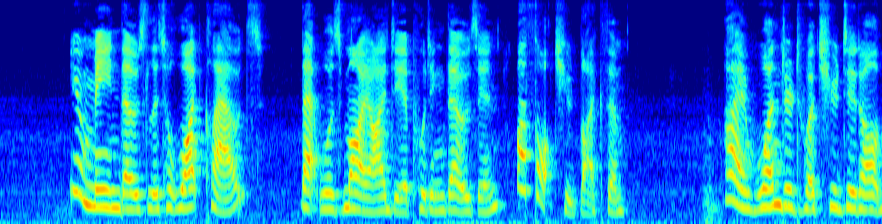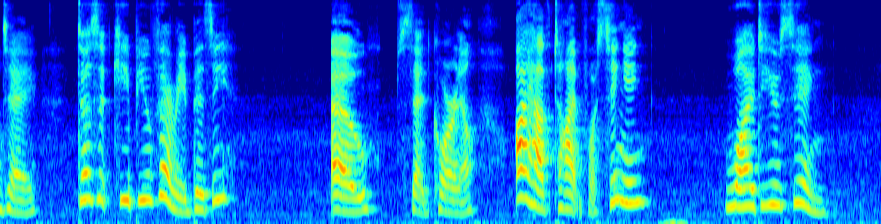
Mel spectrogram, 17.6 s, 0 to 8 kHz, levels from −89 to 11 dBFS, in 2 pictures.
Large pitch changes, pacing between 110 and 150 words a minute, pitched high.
Yes: wide, 6.3 semitones; average, 145 wpm; high, 230 Hz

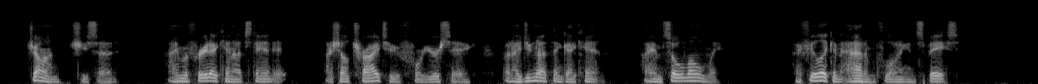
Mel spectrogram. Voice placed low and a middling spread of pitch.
Yes: low, 125 Hz; average, 4.3 semitones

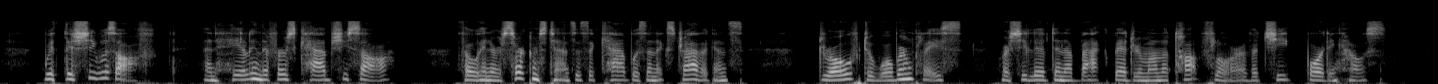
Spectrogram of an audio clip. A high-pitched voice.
Yes: high, 200 Hz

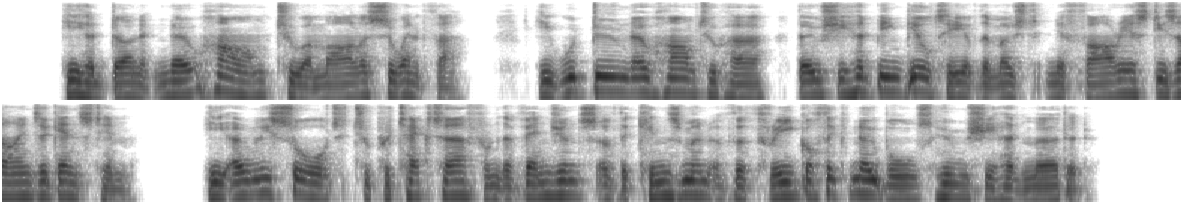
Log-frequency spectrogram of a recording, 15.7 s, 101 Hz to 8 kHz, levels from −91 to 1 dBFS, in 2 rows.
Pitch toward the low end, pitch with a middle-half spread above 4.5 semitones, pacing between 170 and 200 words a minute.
No: low, 120 Hz; average, 3.1 semitones; average, 180 wpm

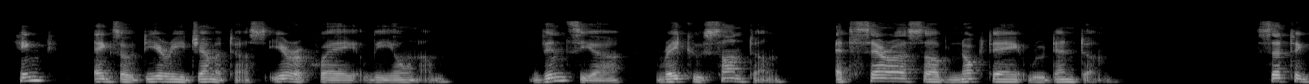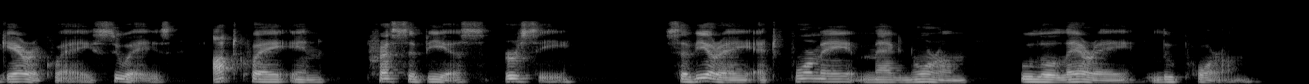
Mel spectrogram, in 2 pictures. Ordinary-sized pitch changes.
Yes: average, 3.9 semitones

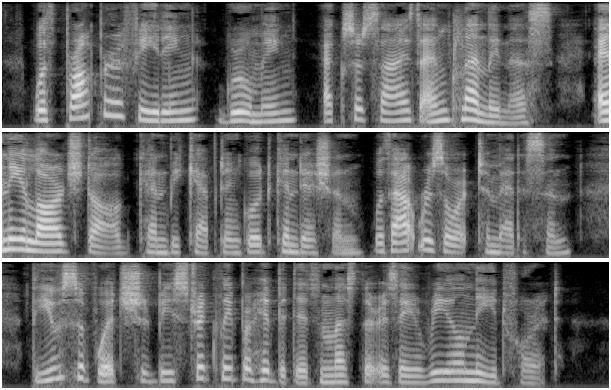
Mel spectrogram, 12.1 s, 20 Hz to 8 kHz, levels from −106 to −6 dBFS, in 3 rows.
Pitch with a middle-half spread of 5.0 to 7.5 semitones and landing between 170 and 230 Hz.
Yes: average, 5.3 semitones; high, 190 Hz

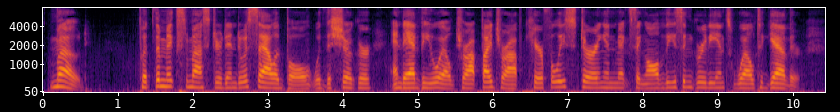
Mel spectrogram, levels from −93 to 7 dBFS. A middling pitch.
Yes: medium, 175 Hz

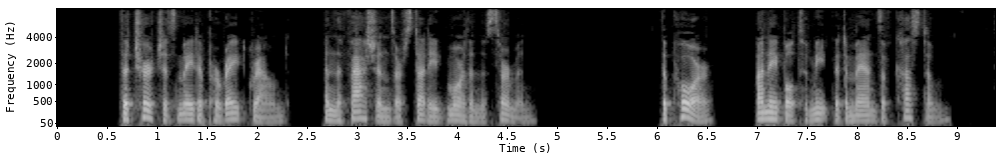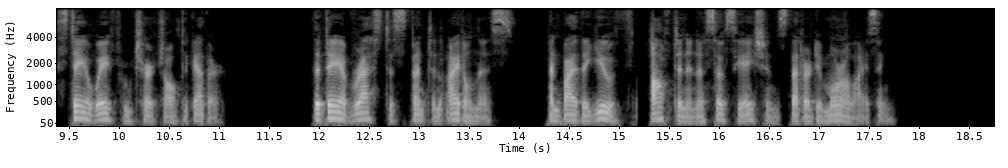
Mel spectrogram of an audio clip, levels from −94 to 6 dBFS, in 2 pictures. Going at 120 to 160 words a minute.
Yes: average, 155 wpm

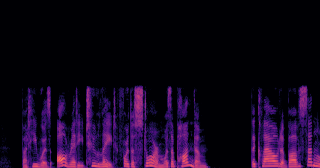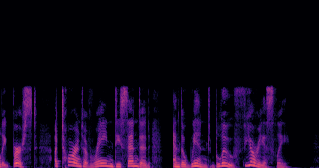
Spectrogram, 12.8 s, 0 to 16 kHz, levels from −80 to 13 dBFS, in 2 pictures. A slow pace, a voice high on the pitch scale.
Yes: slow, 130 wpm; high, 200 Hz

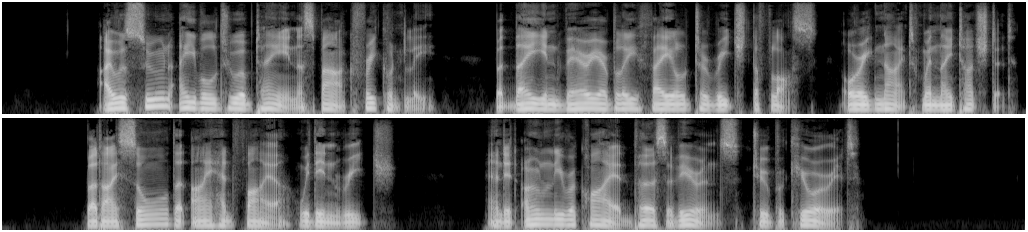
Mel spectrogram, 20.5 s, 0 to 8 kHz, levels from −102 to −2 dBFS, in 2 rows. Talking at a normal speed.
No: slow, 120 wpm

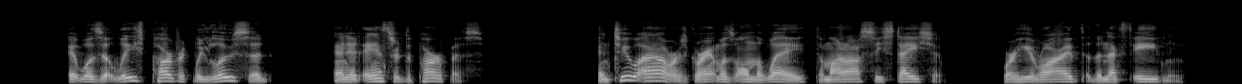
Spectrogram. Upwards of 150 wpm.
No: slow, 135 wpm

